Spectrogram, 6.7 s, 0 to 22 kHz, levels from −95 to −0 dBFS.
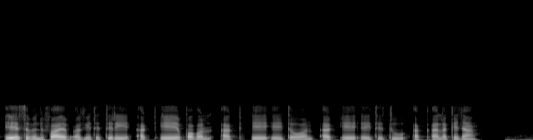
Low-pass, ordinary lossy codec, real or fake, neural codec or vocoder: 5.4 kHz; none; real; none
